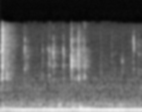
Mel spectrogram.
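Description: Computer keyboard being typed on: several separate keystrokes, the first the loudest, over a faint steady low hum.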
